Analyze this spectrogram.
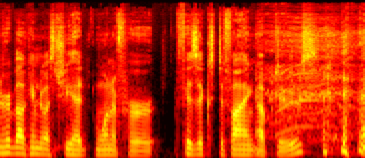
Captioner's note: laugh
